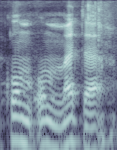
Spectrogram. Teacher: Kemudian pada lafal kum ummata ada mim mati bertemu dengan hamzah. Maka hukum tajwidnya yaitu izhar syafawi. Yang dimana suara mimnya dibaca dengan jelas.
